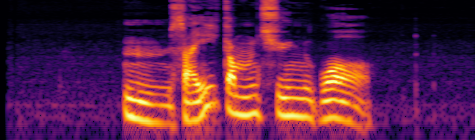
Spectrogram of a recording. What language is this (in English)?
Cantonese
